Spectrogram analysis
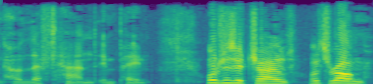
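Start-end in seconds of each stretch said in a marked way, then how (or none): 2.0-3.7 put-on louder, alarmed old man; worried shout. A narrator's reading. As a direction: shout in concern. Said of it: "the doctor shouted".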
